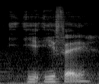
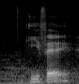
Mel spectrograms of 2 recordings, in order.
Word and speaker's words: Aoife: AOIFE is pronounced Ife. Ife.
